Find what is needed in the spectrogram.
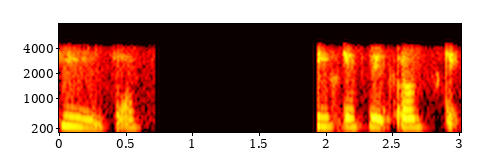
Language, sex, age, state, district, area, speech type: Dogri, female, 18-30, Jammu and Kashmir, Samba, urban, conversation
